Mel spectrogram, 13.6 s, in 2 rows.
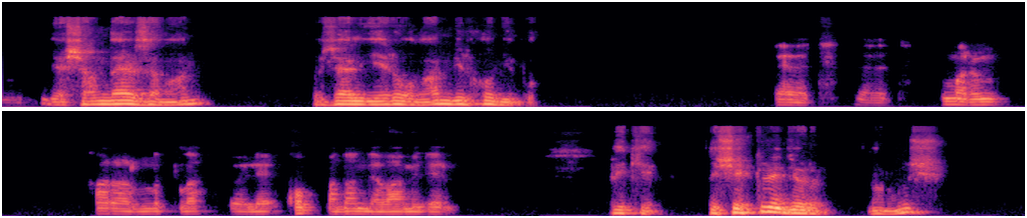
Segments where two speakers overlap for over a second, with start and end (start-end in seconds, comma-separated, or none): none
